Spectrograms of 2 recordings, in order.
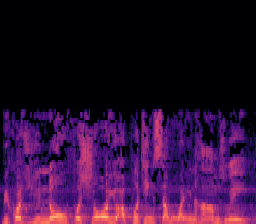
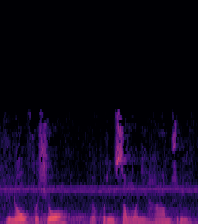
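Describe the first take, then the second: First: Loud, emphatic, leaning on sure; preacher hammering it home; forceful warning. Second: Much softer, low, drawn-in echo of the line; soft repeat. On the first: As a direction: press the point hard on sure. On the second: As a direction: drop to a hushed, grave restatement. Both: Real, not acted.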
